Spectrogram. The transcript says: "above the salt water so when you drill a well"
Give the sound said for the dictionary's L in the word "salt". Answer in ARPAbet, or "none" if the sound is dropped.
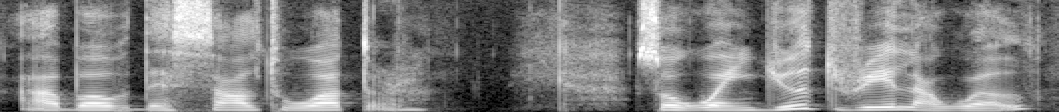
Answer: L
